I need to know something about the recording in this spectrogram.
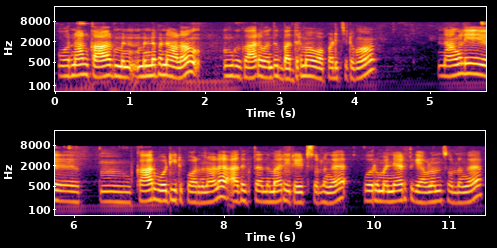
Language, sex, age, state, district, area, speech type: Tamil, female, 30-45, Tamil Nadu, Dharmapuri, urban, spontaneous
